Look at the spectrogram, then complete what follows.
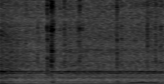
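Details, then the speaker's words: Honda Civic after replacing the noisy belt tensioner bearing and idler bearing: idling smooth and steady with no squeal, chirp or rumble from the belt pulleys; the noise is gone. "Okay na, okay na. Wala na yung ingay ng kanyang tensioner bearing at idler bearing."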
